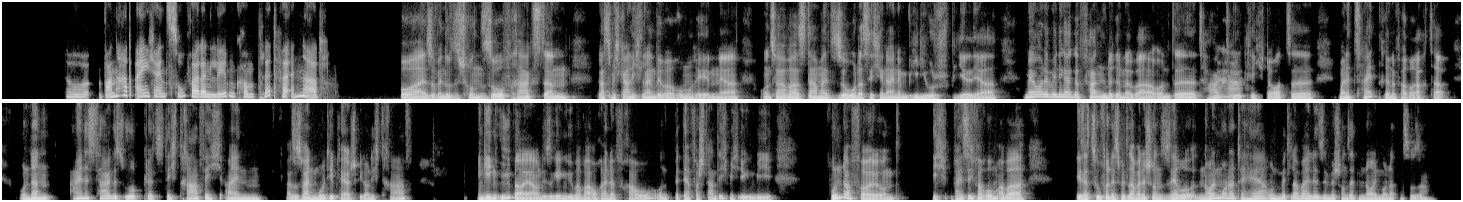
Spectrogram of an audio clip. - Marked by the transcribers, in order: "so" said as "seo"
- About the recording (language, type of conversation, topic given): German, podcast, Wann hat ein Zufall dein Leben komplett verändert?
